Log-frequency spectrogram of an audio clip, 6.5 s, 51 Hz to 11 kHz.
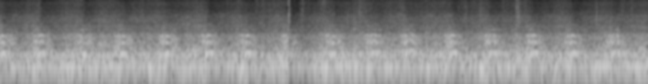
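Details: Cabin recording from seat 18F of an Air France A319 taking off from Sofia for Paris: over steady cabin rumble, a dull repetitive barking pulse about 2.5 times a second; source unknown.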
